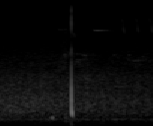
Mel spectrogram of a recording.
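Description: A golf ball drops onto the grass with a soft thud.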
